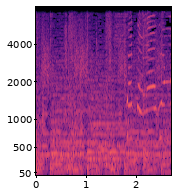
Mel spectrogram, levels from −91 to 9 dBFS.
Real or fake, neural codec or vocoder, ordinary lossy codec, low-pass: real; none; none; 7.2 kHz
